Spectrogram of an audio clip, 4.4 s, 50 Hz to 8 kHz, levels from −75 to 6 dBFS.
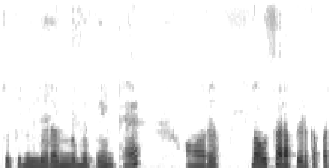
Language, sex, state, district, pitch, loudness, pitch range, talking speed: Hindi, female, Chhattisgarh, Korba, 235 Hz, -19 LUFS, 225-245 Hz, 190 wpm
